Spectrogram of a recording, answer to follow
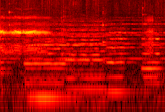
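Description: Cartoon background music playing a simple stepping tune, with a high-pitched sustained sound effect in about the first second.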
